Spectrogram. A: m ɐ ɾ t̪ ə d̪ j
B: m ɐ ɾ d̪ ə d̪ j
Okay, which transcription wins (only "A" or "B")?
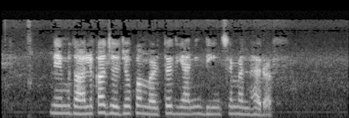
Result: A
